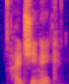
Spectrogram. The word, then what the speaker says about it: hygienic: word in English now in British English it would be pronounced hygienic with a long e sound in the middle high G Nick hygienic and at American English it would be more like hygienic once again the the uh e towards the end that is pronounced like an uh hygienic hygienic here's an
